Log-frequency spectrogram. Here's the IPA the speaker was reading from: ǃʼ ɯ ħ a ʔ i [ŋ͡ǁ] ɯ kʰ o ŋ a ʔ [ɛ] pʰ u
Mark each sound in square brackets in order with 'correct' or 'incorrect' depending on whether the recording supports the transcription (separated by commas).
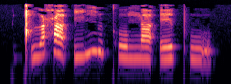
incorrect, incorrect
